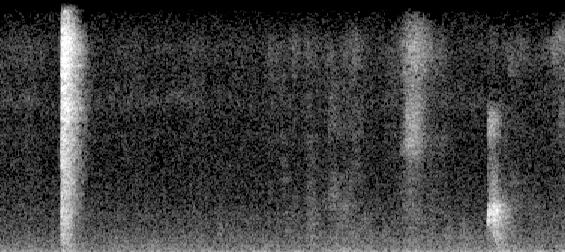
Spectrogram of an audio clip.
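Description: A macaw sneezes three times in quick, sharp puffs. The first is loudest, and the last has a brief squeaky edge. The room is otherwise quiet.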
